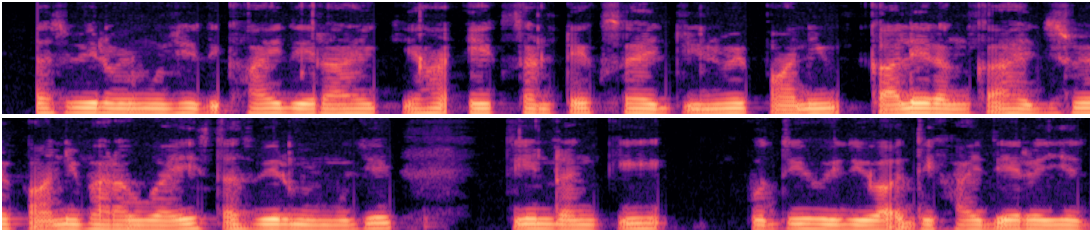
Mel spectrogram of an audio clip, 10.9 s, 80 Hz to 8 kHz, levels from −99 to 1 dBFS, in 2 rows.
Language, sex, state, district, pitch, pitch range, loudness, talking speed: Hindi, male, Bihar, Samastipur, 120 Hz, 115-125 Hz, -17 LUFS, 210 wpm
